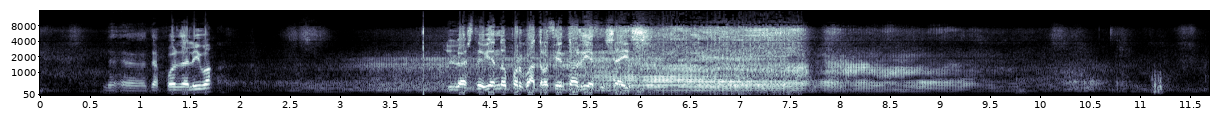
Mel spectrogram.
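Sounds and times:
faint noise: 0.0 - 11.6
speech: 0.6 - 1.9, 4.1 - 7.4
motorcycle engine roaring while passing by outside: 1.8 - 11.4.

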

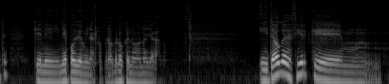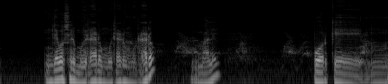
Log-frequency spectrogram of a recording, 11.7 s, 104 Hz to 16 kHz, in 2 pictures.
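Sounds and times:
speech: 0.0 - 2.6, 3.9 - 5.8, 6.5 - 9.2, 10.6 - 11.6
steady low engine-like hum: 3.3 - 11.6
dog barking: 8.3 - 11.6.

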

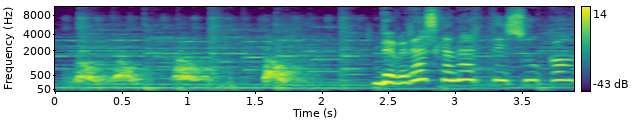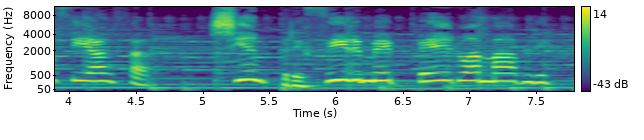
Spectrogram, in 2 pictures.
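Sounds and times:
dog barking: 0.0 - 2.0
speech: 2.4 - 7.7.

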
